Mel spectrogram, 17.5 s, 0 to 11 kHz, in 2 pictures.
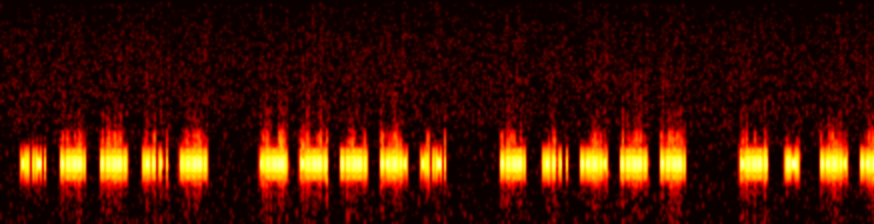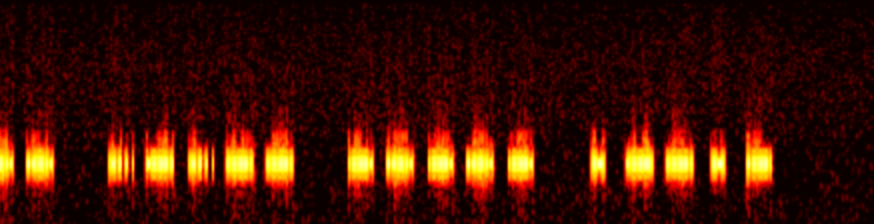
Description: Hellschreiber (Feld-Hell, 122.5 baud), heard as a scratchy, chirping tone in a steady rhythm, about 900 Hz. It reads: 46873 25804 67086 51000 75733 90909 12316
